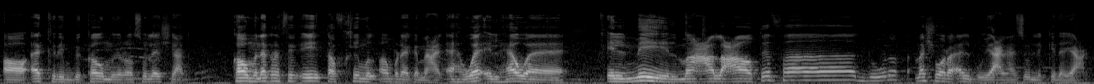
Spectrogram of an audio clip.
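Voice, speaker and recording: A young man with an Egyptian Arabic accent, teaching a fast exam review and firing questions at students, then answering them himself. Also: mid-range voice.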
